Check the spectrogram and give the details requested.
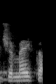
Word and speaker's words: Jamaica: It's never I'm like Jamaica like the country.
